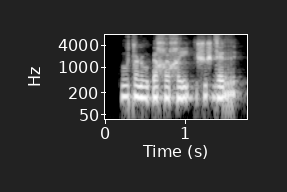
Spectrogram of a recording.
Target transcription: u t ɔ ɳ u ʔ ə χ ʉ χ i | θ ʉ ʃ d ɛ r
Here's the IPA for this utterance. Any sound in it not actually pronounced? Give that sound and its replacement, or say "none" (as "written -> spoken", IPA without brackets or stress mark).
θ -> ʃ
